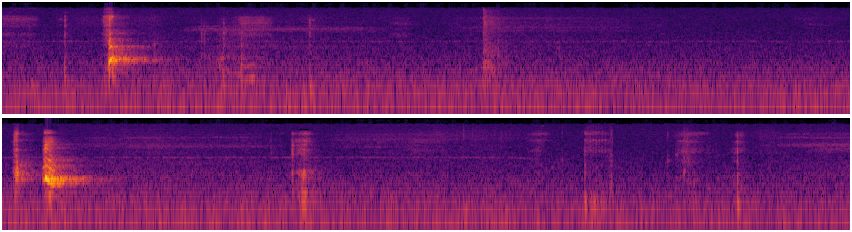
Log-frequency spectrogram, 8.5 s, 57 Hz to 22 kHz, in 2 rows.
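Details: Brief, sharp catching sounds from a four-week-old infant, recurring irregularly at about 15 a minute, with soft breathing between; infant hiccups.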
